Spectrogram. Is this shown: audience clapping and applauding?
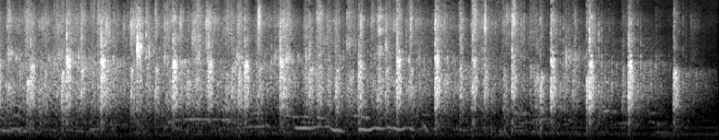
yes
